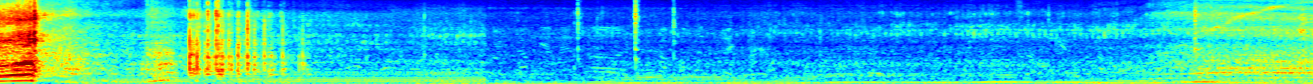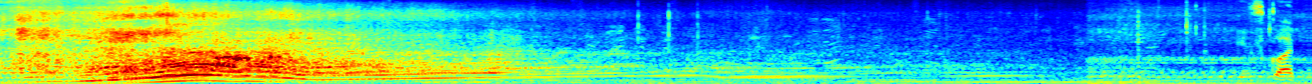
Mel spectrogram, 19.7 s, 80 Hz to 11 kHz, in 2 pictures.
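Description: BMW F90 M5 and Audi RS4 drag racing at a private track day: engine drone builds into a loud surging rev sweep mid-way, then eases back to steady running, with voices talking throughout.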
